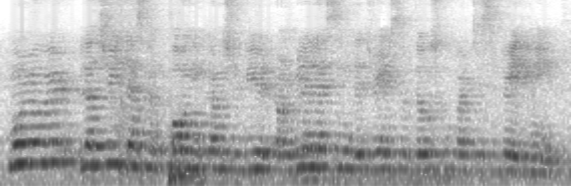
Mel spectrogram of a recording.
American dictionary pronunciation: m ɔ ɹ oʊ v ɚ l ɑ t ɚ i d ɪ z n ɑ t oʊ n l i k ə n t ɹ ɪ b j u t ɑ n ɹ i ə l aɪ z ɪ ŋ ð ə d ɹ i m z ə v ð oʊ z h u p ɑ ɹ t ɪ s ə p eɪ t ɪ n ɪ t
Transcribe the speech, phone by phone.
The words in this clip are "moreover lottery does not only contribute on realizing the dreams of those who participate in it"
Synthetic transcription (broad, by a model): m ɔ ɹ oʊ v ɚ l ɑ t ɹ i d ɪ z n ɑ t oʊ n i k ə n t ɹ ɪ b j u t ɑ n ɹ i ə l aɪ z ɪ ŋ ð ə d ɹ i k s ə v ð oʊ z h u p ɑ ɹ t ɪ s ə p eɪ t ɪ n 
